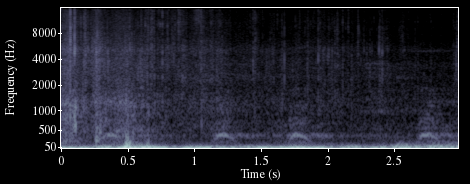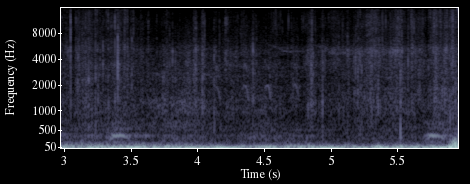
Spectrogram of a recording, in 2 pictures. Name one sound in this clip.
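A hand rustles through dry leaves.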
